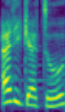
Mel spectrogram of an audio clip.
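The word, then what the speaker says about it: arigato: traduire en français le mot du jour est alligato qui s'écrit a r i g A T o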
